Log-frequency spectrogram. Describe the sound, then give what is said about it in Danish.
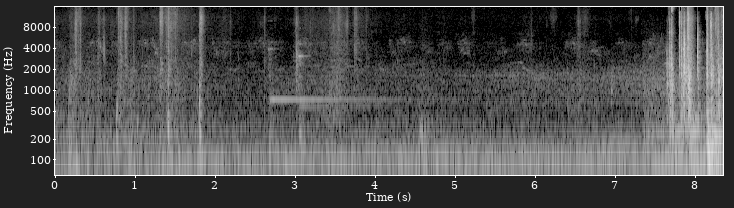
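Footsteps walking up to a small red-brick house, then a faint, brief doorbell tone against a quiet background, followed by louder knocking or clatter at the end. “Det er et lille rødstenshus. Jeg går hen og ringer på.”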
